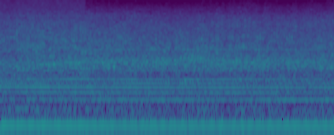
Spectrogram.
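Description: A low-flying propeller aircraft searching in fog gives off a steady, loud engine drone. The low rumble is constant throughout, with no other sounds.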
